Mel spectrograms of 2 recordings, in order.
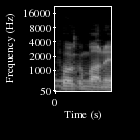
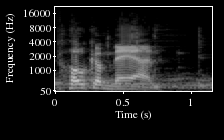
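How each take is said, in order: First: The E sound is short and ordinary. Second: The E sound is heavily drawn out.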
